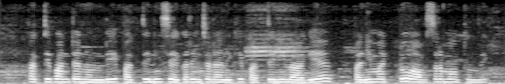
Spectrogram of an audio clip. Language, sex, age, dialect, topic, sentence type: Telugu, female, 18-24, Utterandhra, agriculture, statement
